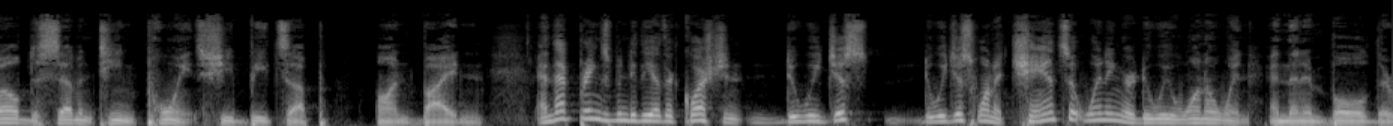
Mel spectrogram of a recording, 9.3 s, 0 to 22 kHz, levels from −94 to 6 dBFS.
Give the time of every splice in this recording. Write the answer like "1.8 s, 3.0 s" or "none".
8.3 s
